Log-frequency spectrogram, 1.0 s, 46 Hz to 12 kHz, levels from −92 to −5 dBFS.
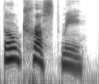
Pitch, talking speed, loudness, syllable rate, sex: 195 Hz, 180 wpm, -20 LUFS, 3.6 syllables/s, female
